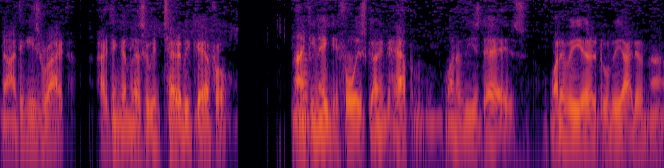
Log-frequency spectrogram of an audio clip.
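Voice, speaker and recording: With vocal fry and lively intonation, a man speaks fairly quickly in a very deep, low pitch. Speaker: actor. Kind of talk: interview answer. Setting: television studio.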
